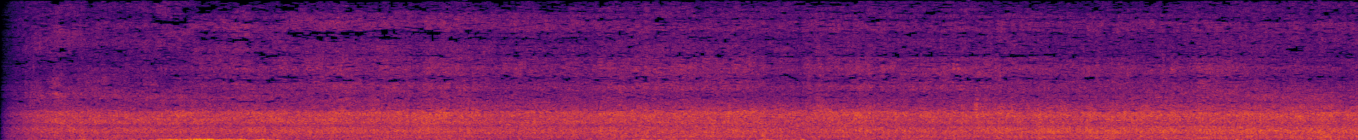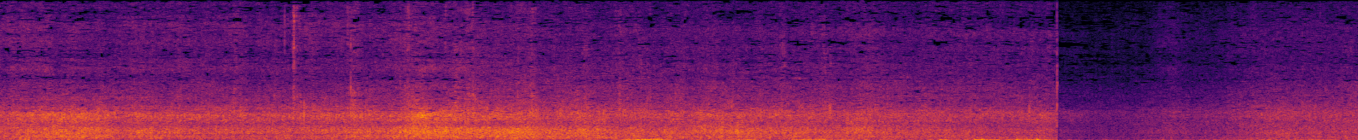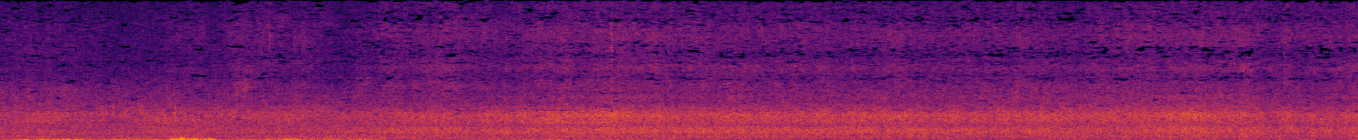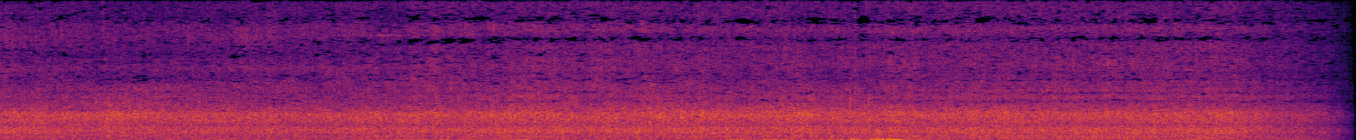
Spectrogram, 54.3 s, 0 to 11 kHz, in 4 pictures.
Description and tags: monument flame 271210
27.12.2010: about 15.00. Poznan, on crossroads Towarowa, Wierzbiecice and Krolowej Jadwigi streets. in front of a monument commemorating Polish soldiers that fought in the uprising. the swoosh of the flame. it was an anniversary of Greater Poland Uprising (1918–1919).
poland, flame, celebration, field-recording, drone, swoosh, poznan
